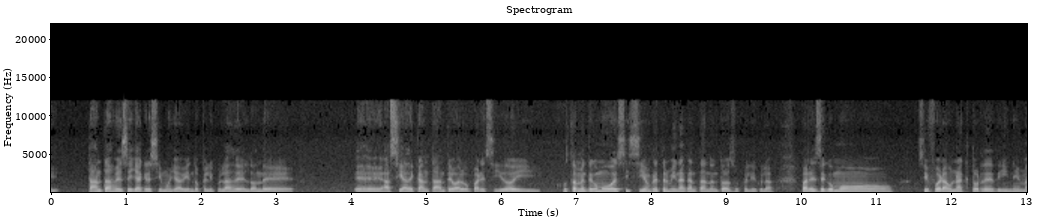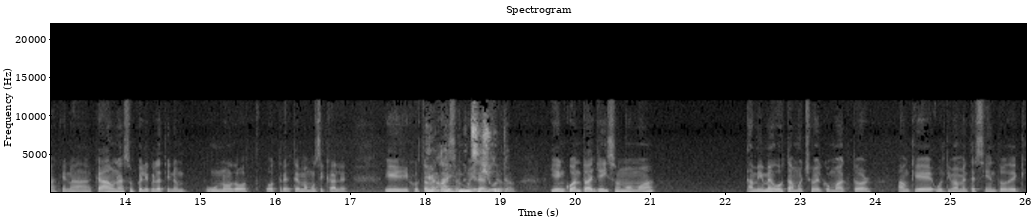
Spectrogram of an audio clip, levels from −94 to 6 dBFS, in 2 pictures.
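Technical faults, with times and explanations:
No technical faults can be heard in this speech recording. There is nothing to list by time or to explain.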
